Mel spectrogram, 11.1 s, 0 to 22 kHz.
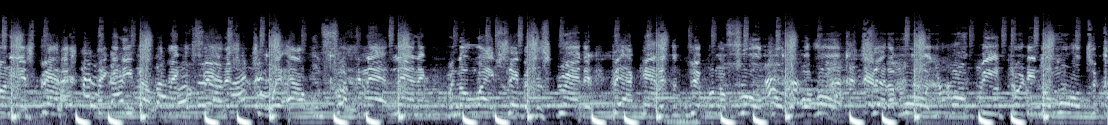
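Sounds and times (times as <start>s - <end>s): hip hop beat: 0.0s - 11.0s
rapped vocal: 0.0s - 11.0s.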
